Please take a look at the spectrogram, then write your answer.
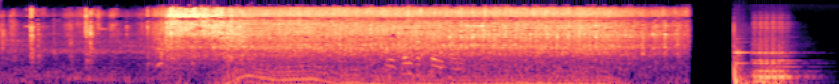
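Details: Bajaj Platina after timing chain work where the mechanic lost a washer, now refitted: engine catches after a couple of seconds and settles into a steady, even single-cylinder idle; runs normally.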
